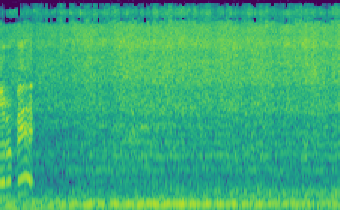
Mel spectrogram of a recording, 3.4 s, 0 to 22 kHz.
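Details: Pontiac GTO V8 just after its first start-up following overdue maintenance, engine primed beforehand, lots of oil pressure: a brief exclamation, then a steady, even low idle with no tapping; running healthy.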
